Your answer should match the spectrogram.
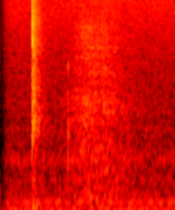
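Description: A single sharp click about half a second in, then quiet room tone with a low steady hum.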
